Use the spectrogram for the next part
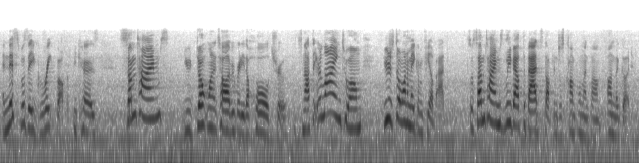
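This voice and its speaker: A woman with a high, very lively voice reads a children's story in an expressive, chatty manner. The recording is slightly muffled, made outdoors with clear background noise. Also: brisk. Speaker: police officer reading a children's book aloud. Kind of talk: animated picture-book read-aloud with casual asides. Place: outdoors at an elementary school. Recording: muffled, noisy outdoor recording with vehicle sounds.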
